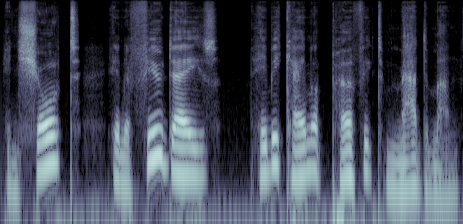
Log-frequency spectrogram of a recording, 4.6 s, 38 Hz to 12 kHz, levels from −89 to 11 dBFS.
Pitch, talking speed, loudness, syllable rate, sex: 125 Hz, 155 wpm, -17 LUFS, 3.8 syllables/s, male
